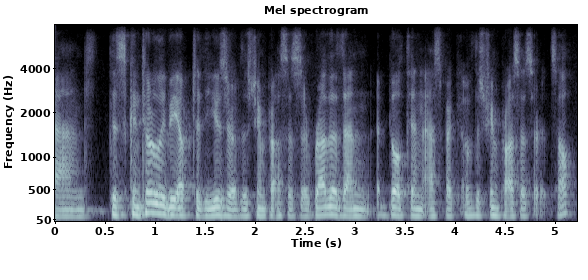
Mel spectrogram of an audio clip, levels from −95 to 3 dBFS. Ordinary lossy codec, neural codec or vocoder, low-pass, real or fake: Opus, 16 kbps; autoencoder, 48 kHz, 128 numbers a frame, DAC-VAE, trained on Japanese speech; 7.2 kHz; fake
